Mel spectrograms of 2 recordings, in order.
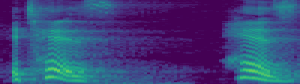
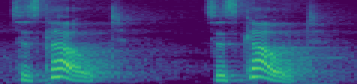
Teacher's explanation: I'm stressing the word his, so I'm pronouncing the H. It's his. Now, If I'm just using it in a sentence in an unstressed position, for example, it's his coat, then the H is dropped. · If they're stressed, the H is absolutely pronounced. If they're not stressed, the H drops.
